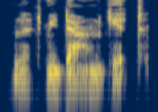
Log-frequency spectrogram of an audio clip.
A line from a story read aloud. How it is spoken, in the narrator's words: mumbles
